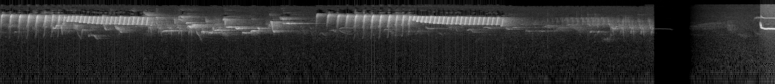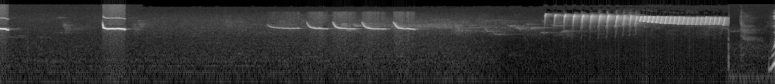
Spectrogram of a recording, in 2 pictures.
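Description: A wood warbler sings repeated accelerating trills ending in a shivering flourish, clear and fairly close, interleaved with short piping calls and a quieter stretch of faint outdoor ambience.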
